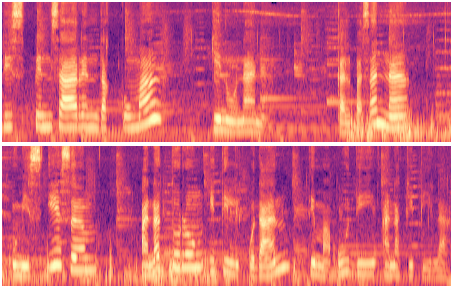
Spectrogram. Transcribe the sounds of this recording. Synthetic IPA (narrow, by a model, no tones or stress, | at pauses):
d̪ispɛnsaɾind̪akːʊma | kinunana | kalpasanːa | ʔʊmisisəmʔanaɡ̚t̪ʊɾoŋɪt̪ilikʊd̪ant̪ima̰ʔud̪ianakit̪iːla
